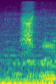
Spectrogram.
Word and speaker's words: shmoo: here in River City shmoo which rhyme with poos which stand for pools somehow I also like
